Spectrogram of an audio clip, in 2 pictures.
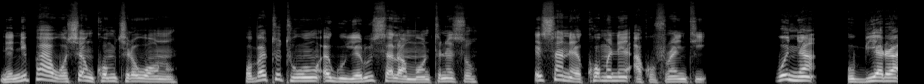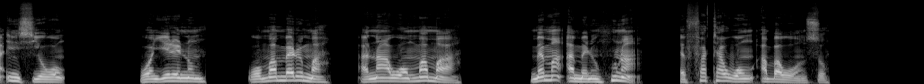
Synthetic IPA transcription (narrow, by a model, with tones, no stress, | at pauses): nã˨nĩ˦pʰa˦a˨wɔ˨ɕɛ˦ŋ̩˨kʰɔ̃˦mt͡ɕʰɪ˦ɾɛ˦wɔ̃˦nːʊ̃˦ | wɔ˨bɛ˦tʰʊ˦tʰʊ˨wɔ̃˦næ˦ɡu˨je˨ɾu˦sa˦lã˨mːɔ̃˨n˨tʰɪ˦nɪ̃˦sʊ˦ | ɛ˦sã˦nɪ̃˨ɛ˨kʰɔ˦m˦nɪ̃˦ʔa˨kʰʊ˨fɾã˦n̩˦tʰi˦ | wɔ˦ɲã˦ | ɔ˨bi˦a˦ɾa˦n̩˨si˨ɛ˨wɔ̃˦n | wɔ̃˨ɲ˨jɪ˦ɾɪ˦nʊ̃˦m | wɔ̃˨˦mã˦mɛ˦ɾi˦mã˨ | a˨nãː˦wɔ̃˨m˦mã˦mã˨a̰˨ | mɛ̃˦mã˦ʔa˨mæ̃˨nĩ˨hũ˦nã̰˨ | ɛ˨fa˦tʰa˦wɔ̃˦na˦ba˨wɔ̰̃˨n̩˨sʊ˦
